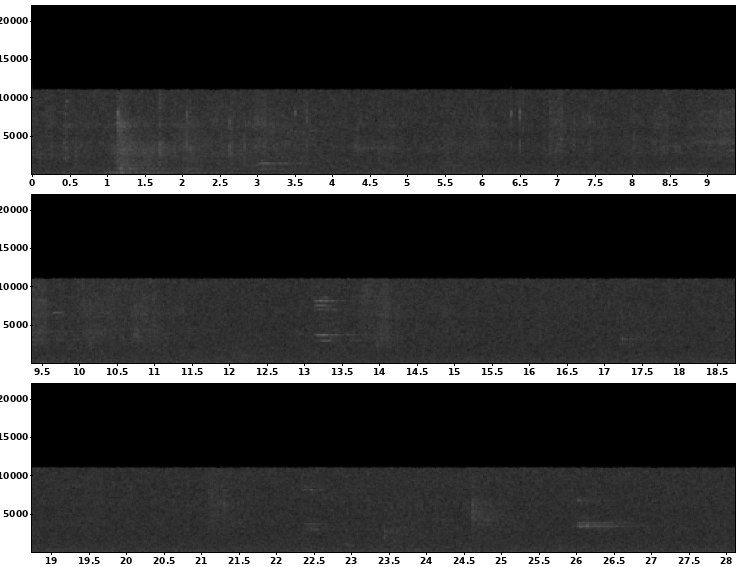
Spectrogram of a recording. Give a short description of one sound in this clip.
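A hushed crowd in a large echoing hall makes faint scattered shuffles and murmurs.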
